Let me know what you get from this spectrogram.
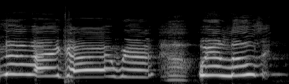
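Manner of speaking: high, whiny mock wail; mock panicked farmer whining; mock crying baby. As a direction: whimper it like a crybaby farmer. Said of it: "they're crying like some babies".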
